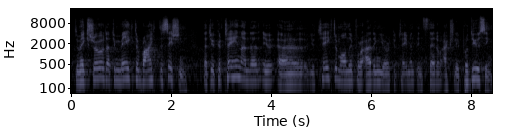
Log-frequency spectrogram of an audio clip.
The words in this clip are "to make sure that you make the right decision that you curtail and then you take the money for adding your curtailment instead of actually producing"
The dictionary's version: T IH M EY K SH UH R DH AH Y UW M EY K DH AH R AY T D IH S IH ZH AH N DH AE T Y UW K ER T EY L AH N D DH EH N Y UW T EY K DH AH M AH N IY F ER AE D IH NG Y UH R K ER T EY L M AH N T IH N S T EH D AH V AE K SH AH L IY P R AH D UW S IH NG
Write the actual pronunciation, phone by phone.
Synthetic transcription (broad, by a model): T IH M EY K SH UH R DH AH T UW M EY K DH AH R AY T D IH S IH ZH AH N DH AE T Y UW K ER T EY N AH N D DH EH N Y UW T EY K DH AH M AH N IY F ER AE D IH NG Y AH R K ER T EY N M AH N T IH N S T EH D AH V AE K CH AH L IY P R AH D UW S IH NG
